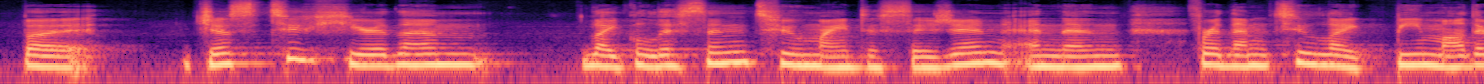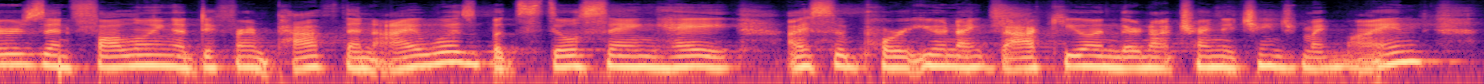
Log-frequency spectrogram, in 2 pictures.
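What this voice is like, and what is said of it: Choked up, emotional voice. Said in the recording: “I'm getting choked up”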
